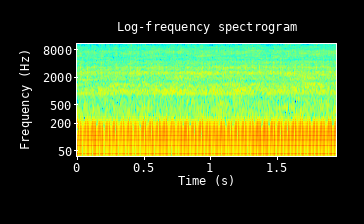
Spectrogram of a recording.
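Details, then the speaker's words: Honda EB6500 generator after sitting for years, following carburetor rebuild, valve lash and ignition adjustment, on auto throttle without choke: steady even low hum with smooth firing and no knocks or hunting; normal idle. "And I'm not going to choke it again. Let's see if she just runs. down to idle. Sounds good."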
